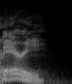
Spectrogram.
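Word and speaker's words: Barre: It's B-A-R-R-E. – Berry.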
